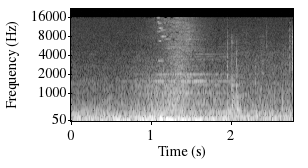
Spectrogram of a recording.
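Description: A mechanism releases with a short whoosh and hiss.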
